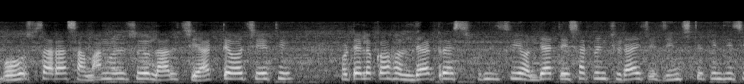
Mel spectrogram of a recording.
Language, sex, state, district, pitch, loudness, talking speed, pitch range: Odia, female, Odisha, Sambalpur, 260 Hz, -15 LUFS, 195 wpm, 250-265 Hz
